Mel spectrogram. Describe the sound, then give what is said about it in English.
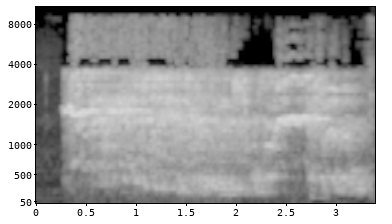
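A loud, sustained horse whinny plays from a toy laser horse whip, starting abruptly and holding steady for about three seconds with a bright, slightly tinny electronic quality. “Well, I told you it was a laser horse whip. Uh-huh. It makes a fun horsey sound, too.”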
